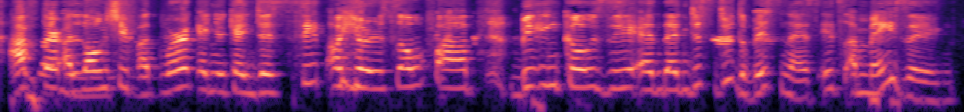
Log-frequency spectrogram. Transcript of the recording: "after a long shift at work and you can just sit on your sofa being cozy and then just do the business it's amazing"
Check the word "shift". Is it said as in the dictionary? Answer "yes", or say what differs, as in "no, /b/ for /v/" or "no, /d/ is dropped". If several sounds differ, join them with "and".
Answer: no, /t/ is dropped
